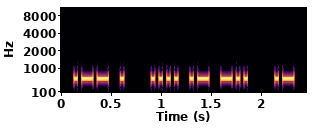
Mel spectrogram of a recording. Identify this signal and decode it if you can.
Morse code, heard as a keyed tone, about 31 wpm, 600 Hz. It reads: WE HAD A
